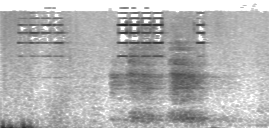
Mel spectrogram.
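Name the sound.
alarm going off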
